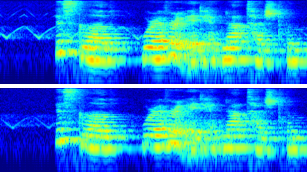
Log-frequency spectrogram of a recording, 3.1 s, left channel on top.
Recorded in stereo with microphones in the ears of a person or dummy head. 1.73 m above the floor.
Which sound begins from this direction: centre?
A woman speaking, at 0.6 s.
